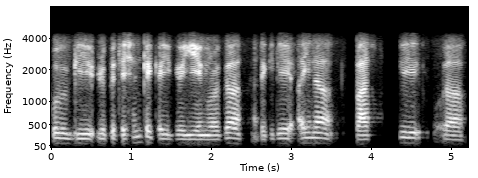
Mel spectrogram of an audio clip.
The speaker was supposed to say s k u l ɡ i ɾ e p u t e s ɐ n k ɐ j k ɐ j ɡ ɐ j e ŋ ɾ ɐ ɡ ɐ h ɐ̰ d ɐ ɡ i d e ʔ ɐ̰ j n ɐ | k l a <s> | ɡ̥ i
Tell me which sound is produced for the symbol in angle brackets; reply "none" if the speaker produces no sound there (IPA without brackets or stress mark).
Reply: s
